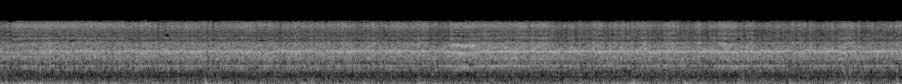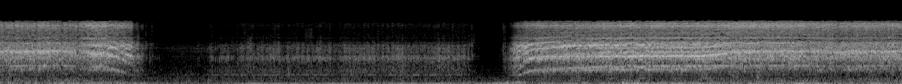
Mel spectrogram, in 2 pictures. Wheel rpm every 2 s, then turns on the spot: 230, 230, 230, 230, 230, 90, 10, 120, 220.
10-12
